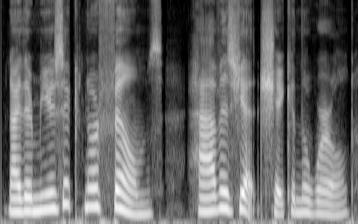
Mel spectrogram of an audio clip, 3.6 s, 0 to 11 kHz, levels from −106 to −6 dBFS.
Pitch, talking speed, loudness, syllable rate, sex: 200 Hz, 165 wpm, -17 LUFS, 4.2 syllables/s, female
